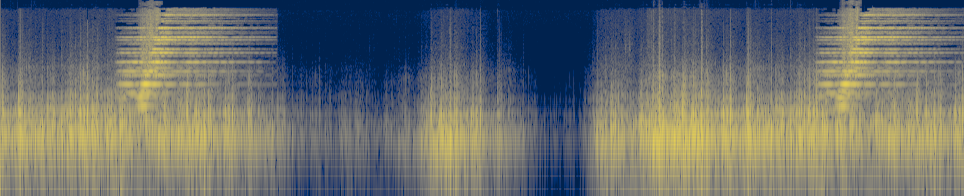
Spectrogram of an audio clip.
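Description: A heavy ball rolls and rumbles along a wooden track.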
